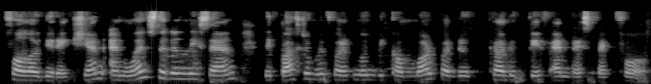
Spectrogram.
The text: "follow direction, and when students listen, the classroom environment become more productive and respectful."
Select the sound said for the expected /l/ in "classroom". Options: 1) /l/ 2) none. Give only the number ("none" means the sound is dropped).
2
